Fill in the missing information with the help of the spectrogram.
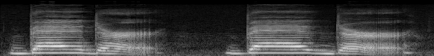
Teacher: often when there's a t surrounded by vowels those t's will change to D's let's practice that one more time better better But some North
